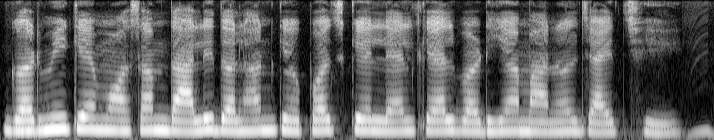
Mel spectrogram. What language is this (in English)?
Maithili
